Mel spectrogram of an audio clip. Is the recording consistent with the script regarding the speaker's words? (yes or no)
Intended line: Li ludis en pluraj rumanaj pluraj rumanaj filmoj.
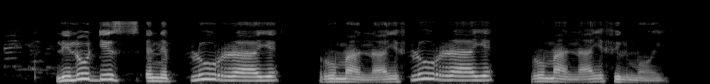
yes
